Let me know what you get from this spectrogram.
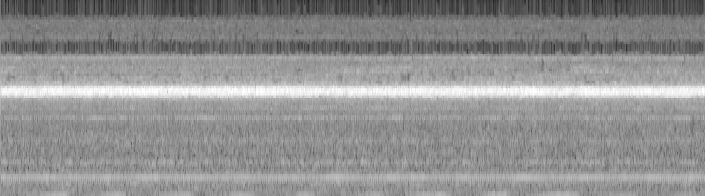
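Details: A constant high-pitched cricket trill runs without pause through the night ambience, layered over the rhythmic low drone of a refrigerator.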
